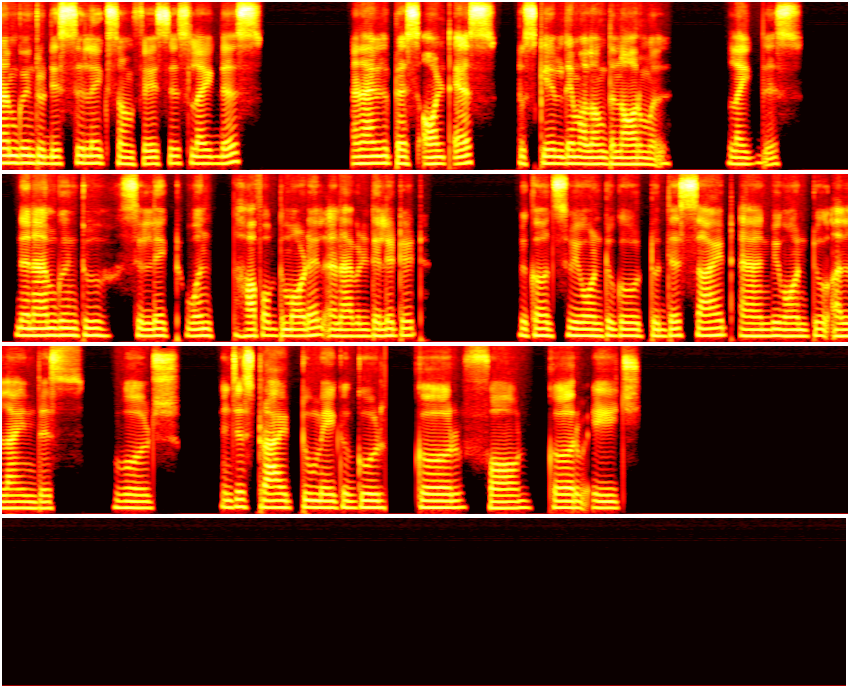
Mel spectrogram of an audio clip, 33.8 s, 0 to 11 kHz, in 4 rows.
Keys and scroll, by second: 0.3 alt+z, 7.2 3, 9.7 alt+z, 10.3 3, 12.6 x, 13.6 alt+z, 17.0 1, 20.0 ctrl+z, 20.2 3, 20.5 2, 23.0 1, 23.3 alt+z, 23.7 c, 24.2 g, 25.6 g, 25.8 z, 26.7 2, 28.1 Tab, 28.5 alt+shift+z, 30.0 alt+shift+z, 30.0 Tab, 30.8 2, 31.5 2, 32.5 alt+z, 32.6 1.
